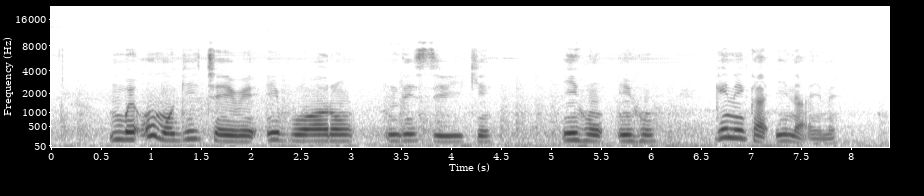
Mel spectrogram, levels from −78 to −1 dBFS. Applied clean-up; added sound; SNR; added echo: none; Subway, metro, underground; 18 dB; none.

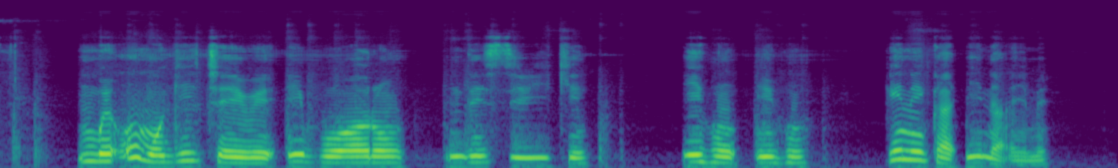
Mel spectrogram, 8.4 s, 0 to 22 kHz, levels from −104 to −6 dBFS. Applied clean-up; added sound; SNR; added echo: neural mask model RNNoise.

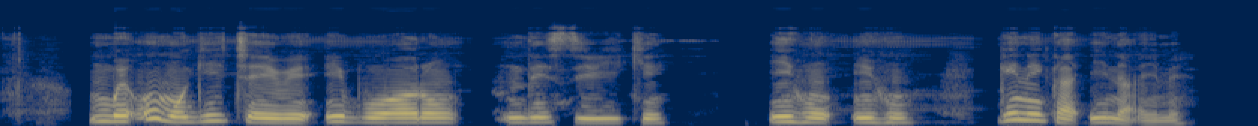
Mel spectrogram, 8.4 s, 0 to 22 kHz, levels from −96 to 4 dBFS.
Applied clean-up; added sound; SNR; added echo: none; none; none; none.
